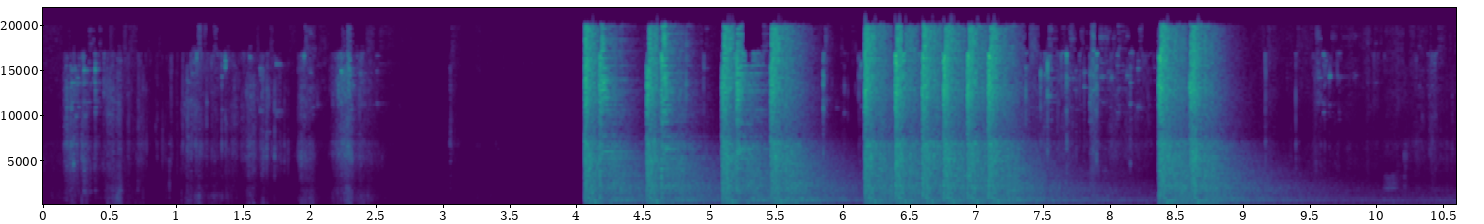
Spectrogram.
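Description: A Delta Level Defense AR-15 rifle fires loud, close, rapid shots in three bursts that ring out with a decaying tail, after a quiet stretch of faint handling sounds.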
